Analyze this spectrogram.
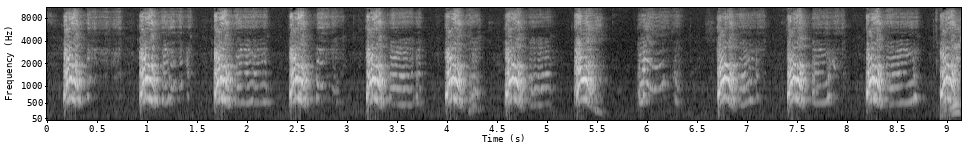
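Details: Jack Russell Terrier, a pet dog, going crazy over fermenting beer, barking excitedly: sharp harmonic barks repeated about every 0.7 seconds, some with short whining tails, fairly steady rhythm throughout.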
